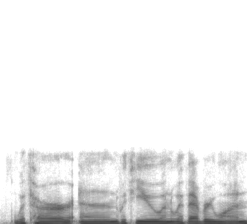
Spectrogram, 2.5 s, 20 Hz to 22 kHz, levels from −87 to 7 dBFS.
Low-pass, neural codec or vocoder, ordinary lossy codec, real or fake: 7.2 kHz; none; Opus, 32 kbps; real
